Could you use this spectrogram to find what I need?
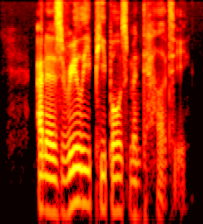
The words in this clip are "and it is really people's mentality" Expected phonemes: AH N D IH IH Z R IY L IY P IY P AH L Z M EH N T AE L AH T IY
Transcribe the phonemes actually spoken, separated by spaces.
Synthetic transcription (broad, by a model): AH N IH IH Z R IY L IY P IY P AH L Z M EH N T AE L AH T IY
